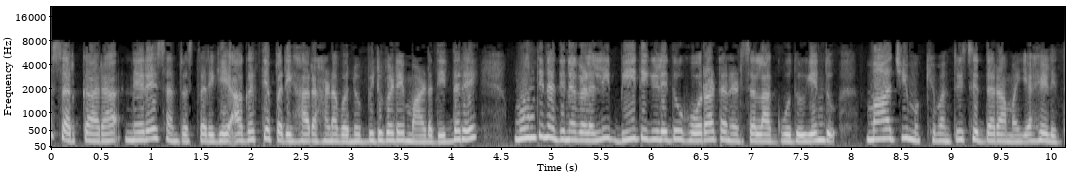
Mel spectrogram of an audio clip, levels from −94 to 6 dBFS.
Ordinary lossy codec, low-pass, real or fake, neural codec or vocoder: none; none; real; none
